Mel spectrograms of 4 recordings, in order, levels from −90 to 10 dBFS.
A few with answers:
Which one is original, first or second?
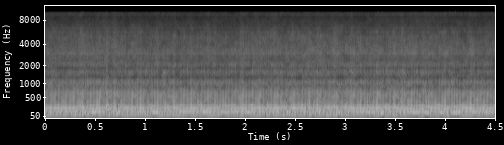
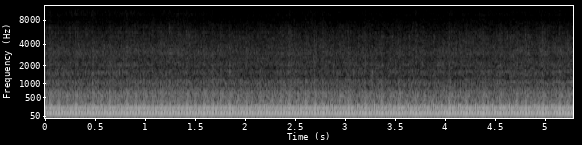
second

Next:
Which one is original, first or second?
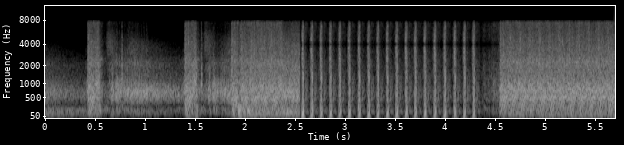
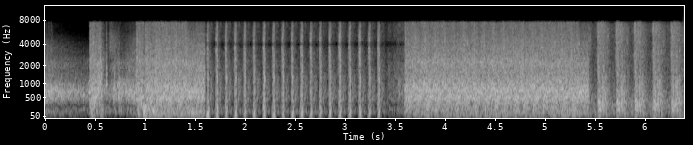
first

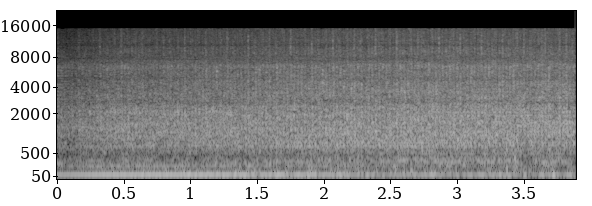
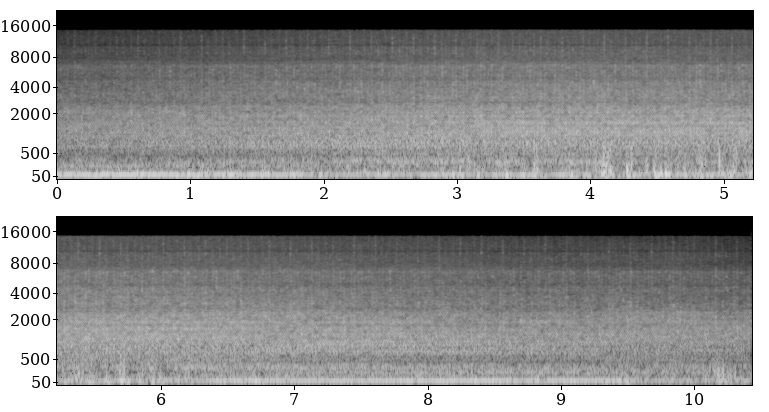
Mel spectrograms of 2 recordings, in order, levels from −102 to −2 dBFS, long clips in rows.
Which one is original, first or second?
first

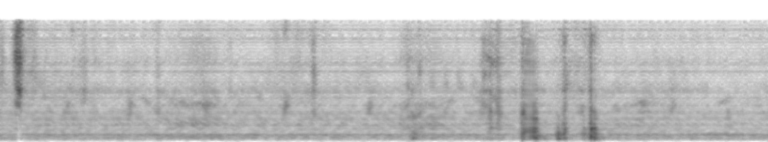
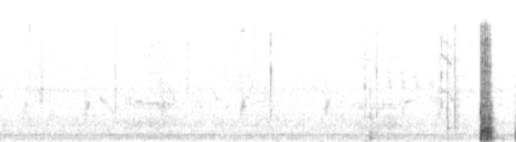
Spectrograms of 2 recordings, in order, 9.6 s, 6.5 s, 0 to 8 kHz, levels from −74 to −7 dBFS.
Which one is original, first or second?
second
